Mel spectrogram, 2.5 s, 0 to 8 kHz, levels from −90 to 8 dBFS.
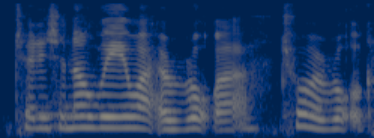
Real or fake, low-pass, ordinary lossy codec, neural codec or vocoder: fake; 7.2 kHz; none; codec, 44.1 kHz, 7.8 kbps, Pupu-Codec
